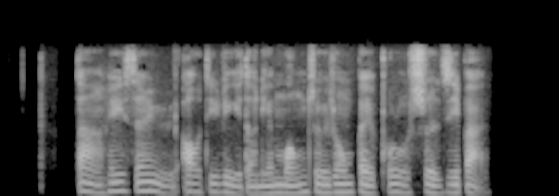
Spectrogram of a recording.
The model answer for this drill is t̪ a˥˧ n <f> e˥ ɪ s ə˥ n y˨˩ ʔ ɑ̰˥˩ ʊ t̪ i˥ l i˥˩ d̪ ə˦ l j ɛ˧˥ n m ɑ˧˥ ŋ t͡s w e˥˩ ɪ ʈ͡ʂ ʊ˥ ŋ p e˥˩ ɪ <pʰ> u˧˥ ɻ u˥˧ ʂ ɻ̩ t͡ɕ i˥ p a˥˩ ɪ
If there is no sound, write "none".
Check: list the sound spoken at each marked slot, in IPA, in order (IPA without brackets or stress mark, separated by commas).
x, pʰ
